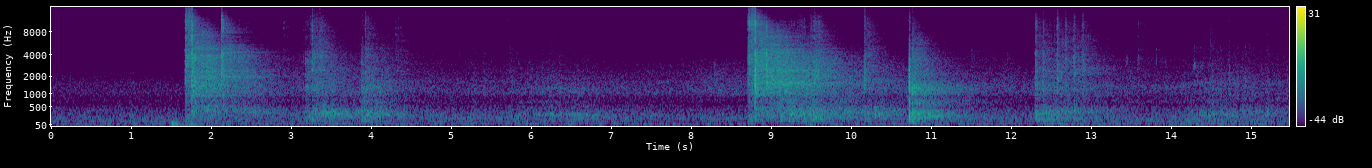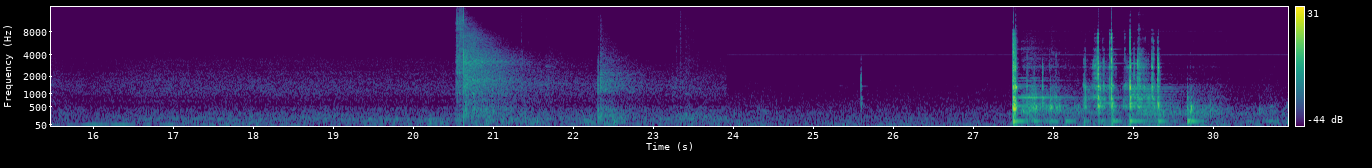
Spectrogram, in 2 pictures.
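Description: Three shots from an Air Arms S510 .177 PCP air rifle, at about 2, 9 and 21 seconds, each ringing on for about a second in the big metal building and followed by a few quieter knocks. Near the end comes a dense burst of loud clicks and knocks, the loudest sound here.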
